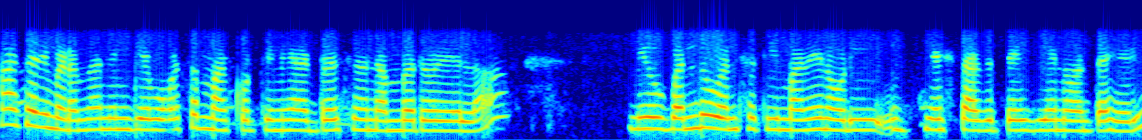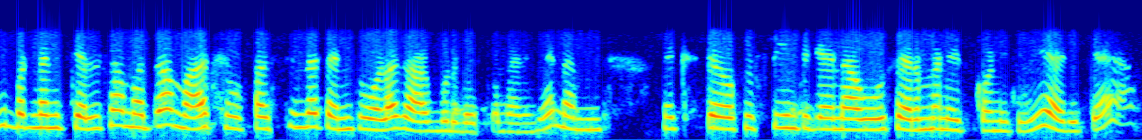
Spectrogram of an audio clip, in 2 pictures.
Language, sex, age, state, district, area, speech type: Kannada, female, 18-30, Karnataka, Hassan, rural, conversation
